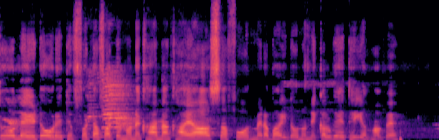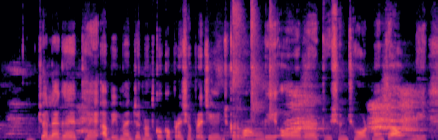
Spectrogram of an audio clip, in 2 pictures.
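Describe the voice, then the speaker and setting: A woman's voice: on the high side, little pitch movement, normal speed, noisy background. A Pakistani woman with a Pakistani Urdu accent, chattily narrating her housewife vlog as a voice-over from a room at home. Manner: chatty, storytelling, frequent filler particles. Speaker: housewife vlogger. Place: indoor room, no fan running. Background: children playing and shouting.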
